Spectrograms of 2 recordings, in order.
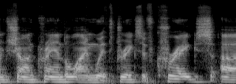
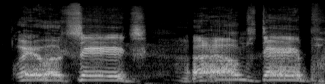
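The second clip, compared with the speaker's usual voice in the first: put-on orc voice, higher pitch; 8 semitones higher than usual. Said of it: "I can't do Uruk-hai voice".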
